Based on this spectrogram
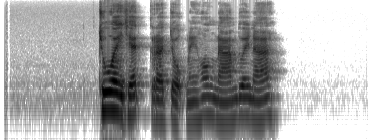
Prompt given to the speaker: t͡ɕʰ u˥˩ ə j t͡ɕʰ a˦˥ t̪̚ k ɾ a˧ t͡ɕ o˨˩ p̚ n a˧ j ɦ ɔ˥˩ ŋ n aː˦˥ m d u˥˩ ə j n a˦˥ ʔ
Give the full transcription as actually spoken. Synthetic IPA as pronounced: t͡ɕʰ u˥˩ ə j t͡ɕʰ e˦˥ t̪̚ k ɾ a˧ t͡ɕ o˨˩ k̚ n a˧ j ɦ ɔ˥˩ ŋ n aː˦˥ m d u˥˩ ə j n a˦˥ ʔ

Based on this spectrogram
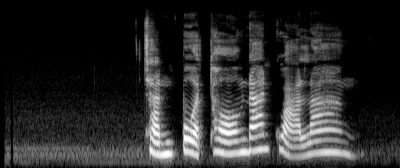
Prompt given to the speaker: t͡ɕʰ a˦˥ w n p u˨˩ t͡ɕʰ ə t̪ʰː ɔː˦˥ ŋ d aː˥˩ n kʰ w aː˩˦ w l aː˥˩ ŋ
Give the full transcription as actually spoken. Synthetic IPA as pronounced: t͡ɕʰ a˦˥ n p u˨˩ ə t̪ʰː ɔː˦˥ ŋ d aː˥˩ n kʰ w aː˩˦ l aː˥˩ ŋ

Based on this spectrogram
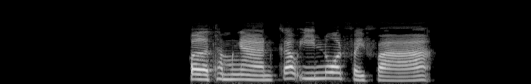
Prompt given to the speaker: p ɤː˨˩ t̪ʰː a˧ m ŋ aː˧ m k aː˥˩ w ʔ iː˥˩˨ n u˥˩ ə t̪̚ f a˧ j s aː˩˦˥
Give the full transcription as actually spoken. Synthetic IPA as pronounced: p ɤː˨˩ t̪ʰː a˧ m ŋ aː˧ n k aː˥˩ w ʔ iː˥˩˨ n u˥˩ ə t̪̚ f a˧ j f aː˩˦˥

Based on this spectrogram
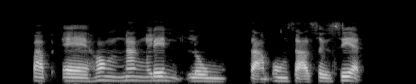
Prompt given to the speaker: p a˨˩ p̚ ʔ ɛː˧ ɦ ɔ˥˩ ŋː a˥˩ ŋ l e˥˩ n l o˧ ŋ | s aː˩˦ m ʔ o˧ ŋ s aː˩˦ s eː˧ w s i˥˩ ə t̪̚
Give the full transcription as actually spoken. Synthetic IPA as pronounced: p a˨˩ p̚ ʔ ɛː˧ ɦ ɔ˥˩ ŋː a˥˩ ŋ l e˥˩ n l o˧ ŋ | s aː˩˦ m ʔ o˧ ŋ s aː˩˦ s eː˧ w s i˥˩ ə t̪̚

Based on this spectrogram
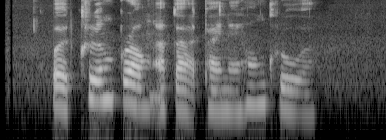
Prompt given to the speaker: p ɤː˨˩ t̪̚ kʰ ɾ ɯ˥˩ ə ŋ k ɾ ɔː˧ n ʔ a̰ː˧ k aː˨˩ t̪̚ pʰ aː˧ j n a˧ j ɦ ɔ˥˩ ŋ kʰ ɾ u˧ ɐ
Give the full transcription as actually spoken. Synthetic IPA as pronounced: p ɤː˨˩ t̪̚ kʰ ɾ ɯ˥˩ ə ŋ k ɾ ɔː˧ ŋ ʔ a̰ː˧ k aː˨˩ t̪̚ pʰ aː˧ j n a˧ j ɦ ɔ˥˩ ŋ kʰ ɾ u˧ ɐ

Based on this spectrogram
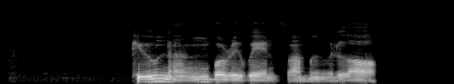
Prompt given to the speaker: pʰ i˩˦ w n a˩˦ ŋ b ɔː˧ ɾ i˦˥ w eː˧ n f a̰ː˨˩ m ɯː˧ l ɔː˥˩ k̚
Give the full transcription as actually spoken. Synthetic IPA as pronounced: pʰ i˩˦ w n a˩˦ ŋ b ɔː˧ ɾ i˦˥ w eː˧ n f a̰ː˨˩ m ɯː˧ l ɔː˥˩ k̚

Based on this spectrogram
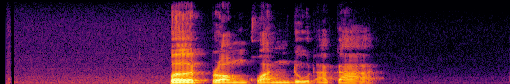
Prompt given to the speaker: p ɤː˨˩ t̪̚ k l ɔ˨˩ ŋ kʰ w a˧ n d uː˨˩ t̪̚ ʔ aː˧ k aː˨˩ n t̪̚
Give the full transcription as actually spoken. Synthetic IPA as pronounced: p ɤː˨˩ t̪̚ p l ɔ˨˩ ŋ kʰ w a˧ n d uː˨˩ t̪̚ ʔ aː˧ k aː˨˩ t̪̚

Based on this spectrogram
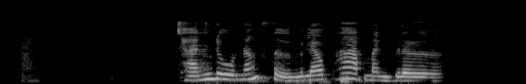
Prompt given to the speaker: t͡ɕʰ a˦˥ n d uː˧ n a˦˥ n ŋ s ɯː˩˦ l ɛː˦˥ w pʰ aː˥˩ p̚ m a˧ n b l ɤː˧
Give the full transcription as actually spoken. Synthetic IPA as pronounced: t͡ɕʰ a˦˥ n d uː˧ n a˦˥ ŋ s ɯː˩˦ l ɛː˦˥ w pʰ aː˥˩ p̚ m a˧ n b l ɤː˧

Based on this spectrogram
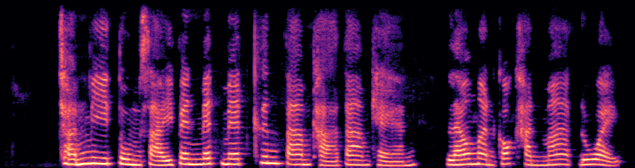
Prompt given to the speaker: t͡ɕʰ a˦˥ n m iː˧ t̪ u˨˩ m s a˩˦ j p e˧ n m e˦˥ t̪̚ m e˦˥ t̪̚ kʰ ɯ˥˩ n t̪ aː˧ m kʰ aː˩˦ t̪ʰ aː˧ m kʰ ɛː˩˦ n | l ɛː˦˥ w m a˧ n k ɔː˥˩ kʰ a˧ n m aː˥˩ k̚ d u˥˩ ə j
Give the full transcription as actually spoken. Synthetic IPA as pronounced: t͡ɕʰ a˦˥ n m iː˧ t̪ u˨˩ m s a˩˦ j p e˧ n m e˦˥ t̪̚ m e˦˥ t̪̚ kʰ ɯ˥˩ n t̪ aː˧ m kʰ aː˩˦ t̪ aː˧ m kʰ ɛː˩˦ n | l ɛː˦˥ w m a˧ n k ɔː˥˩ kʰ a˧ n m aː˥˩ k̚ d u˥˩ ə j

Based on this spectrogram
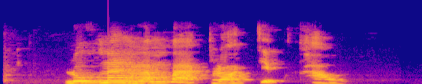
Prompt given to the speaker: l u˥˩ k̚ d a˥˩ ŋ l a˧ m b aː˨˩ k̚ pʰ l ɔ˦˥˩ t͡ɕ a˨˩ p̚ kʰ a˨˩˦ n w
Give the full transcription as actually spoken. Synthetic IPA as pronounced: l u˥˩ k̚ n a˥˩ ŋ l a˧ m b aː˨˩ k̚ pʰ ɾ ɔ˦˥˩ t͡ɕ e˨˩ p̚ kʰ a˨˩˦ w

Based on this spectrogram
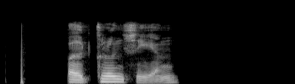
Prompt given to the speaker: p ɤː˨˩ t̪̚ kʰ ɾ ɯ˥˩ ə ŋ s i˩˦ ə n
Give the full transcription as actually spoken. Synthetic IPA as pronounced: p ɤː˨˩ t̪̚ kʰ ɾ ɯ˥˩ ə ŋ s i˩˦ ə ŋ

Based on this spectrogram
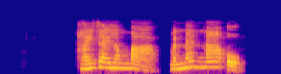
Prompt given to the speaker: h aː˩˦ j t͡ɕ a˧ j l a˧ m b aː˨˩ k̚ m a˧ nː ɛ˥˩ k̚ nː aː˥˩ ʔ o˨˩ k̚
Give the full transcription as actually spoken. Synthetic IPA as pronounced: h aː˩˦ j t͡ɕ a˧ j l a˧ m b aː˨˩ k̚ m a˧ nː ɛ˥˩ nː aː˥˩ ʔ o˨˩ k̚

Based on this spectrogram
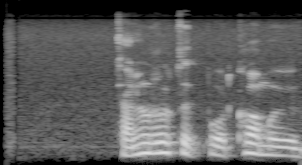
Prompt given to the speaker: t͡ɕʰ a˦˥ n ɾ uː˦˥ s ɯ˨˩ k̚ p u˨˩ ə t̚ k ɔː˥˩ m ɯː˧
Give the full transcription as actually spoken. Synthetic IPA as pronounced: t͡ɕʰ a˦˥ n ɾ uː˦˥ s ɯ˨˩ k̚ p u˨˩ ə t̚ kʰ ɔː˥˩ m ɯː˧

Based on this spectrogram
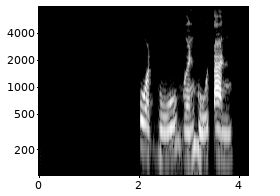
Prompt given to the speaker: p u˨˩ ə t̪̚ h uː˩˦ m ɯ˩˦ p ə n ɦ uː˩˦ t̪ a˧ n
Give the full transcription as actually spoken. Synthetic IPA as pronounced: p u˨˩ ə t̪̚ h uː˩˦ m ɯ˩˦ ə n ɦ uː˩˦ t̪ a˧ n

